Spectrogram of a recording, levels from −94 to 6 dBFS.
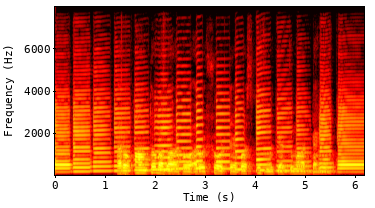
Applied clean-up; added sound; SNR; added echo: none; Wind instrument, woodwind instrument; 0 dB; reverberation time 1.3 s.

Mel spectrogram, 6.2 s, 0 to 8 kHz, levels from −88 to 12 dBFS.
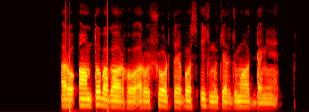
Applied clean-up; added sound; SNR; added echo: none; none; none; none.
